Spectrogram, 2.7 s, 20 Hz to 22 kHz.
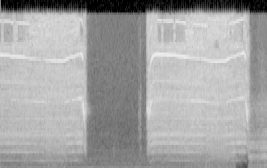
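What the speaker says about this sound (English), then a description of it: "I could then drill out 2 holes in between the gaps that I marked" A power drill whirs in two bursts into scrap wood, separated by a short pause, loud and close, with no talking.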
